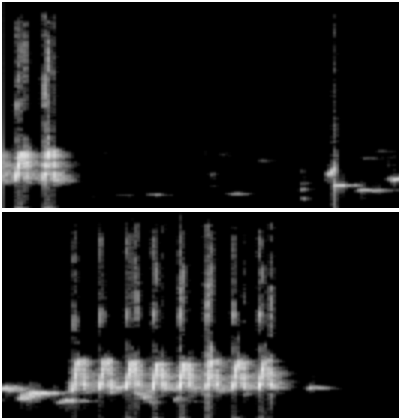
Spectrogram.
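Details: Drongo song: two sharp chirps, then soft scattered whistles sliding downward, then a quick run of about nine bright chattering notes ending with a short whistle.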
